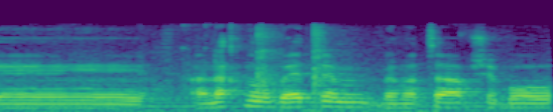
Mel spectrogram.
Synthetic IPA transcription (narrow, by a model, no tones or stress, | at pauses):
a̰naχnubeet͡se̞mbe̞mat͡savʃebo̞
